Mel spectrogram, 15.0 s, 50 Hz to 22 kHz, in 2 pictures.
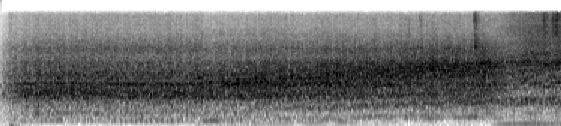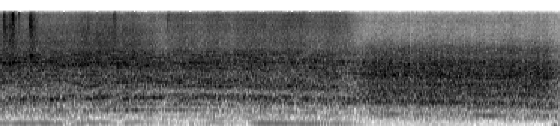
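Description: Loud and close, a 2014 Gen 1 Ford Raptor with a 93-octane tune on stock BF Goodrich all-terrain tires winds its engine up on a dyno, a sustained, rising drone with rapid shifts through the gears.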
